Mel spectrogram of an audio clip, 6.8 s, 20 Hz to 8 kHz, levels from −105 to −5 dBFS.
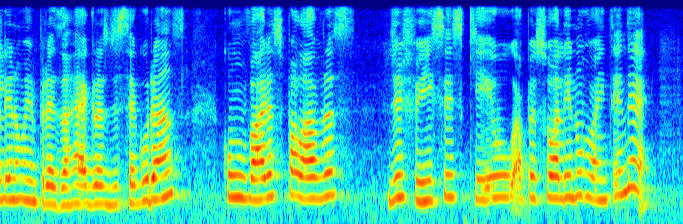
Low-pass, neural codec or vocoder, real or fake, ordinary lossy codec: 7.2 kHz; vocoder, 22.05 kHz, 80 mel bands, Vocos; fake; none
